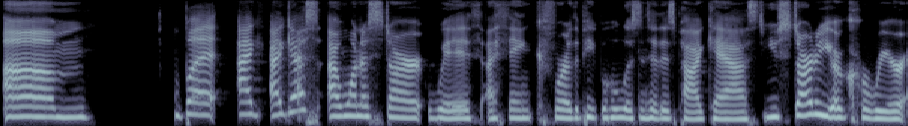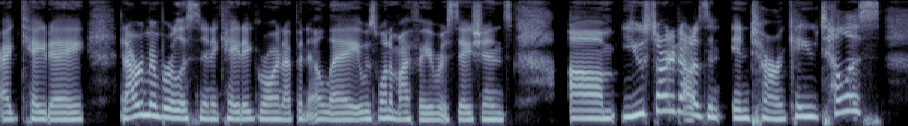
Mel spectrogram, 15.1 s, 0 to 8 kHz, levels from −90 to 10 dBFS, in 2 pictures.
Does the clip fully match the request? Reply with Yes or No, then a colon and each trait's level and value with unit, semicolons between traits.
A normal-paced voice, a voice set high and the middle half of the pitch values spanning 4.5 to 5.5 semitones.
No: fast, 215 wpm; high, 200 Hz; average, 5.2 semitones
